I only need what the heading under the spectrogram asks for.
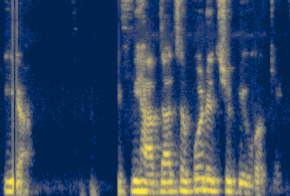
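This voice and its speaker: A young man with an Indian accent presents his software project in a live online demo, answering questions earnestly with frequent restarts and fillers. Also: a little high, fairly even intonation, fairly quick, breathy edge, rough recording. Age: young adult.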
